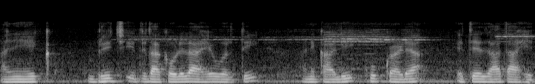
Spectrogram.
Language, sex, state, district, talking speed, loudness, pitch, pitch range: Marathi, male, Maharashtra, Sindhudurg, 155 wpm, -21 LUFS, 125 Hz, 120-135 Hz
